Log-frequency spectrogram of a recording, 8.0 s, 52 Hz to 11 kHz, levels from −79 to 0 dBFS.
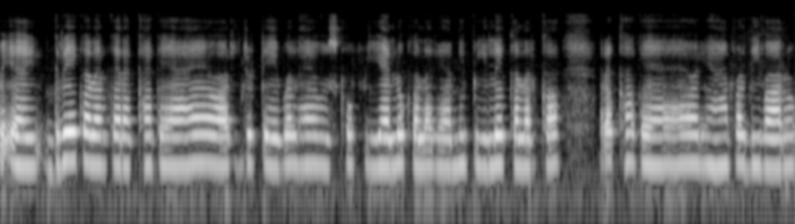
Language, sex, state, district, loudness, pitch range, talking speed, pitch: Hindi, female, Punjab, Fazilka, -17 LUFS, 210-220 Hz, 190 wpm, 215 Hz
